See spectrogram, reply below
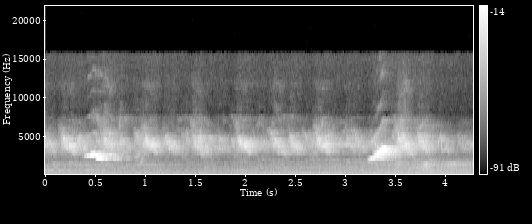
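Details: Red-cowled cardinal in Pernambuco, recorded 10 December 2017: two loud, rising slurred whistled notes about three seconds apart, over a steady buzzy chatter of pulsing high notes throughout.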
